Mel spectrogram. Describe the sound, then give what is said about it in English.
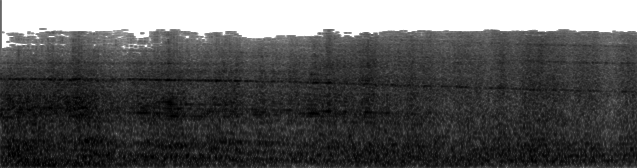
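A jet airplane roars loudly overhead past the end of the runway at National Airport, at Gravelly Point on the Potomac River in northern Virginia, a dense, steady engine rumble with a thin whine on top, filling the whole stretch without any voices. “You can't really ignore the planes that fly past here every few minutes, but people tend to take them pretty much for granted.”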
